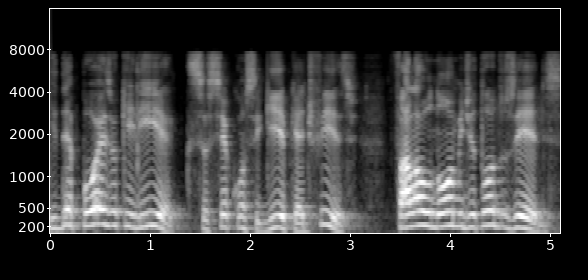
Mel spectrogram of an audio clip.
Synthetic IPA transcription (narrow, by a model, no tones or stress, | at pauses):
ɪd̪epojzewkɪɾiɐkɪ̥sɪvosekõsɪɡipoɾkeɛd͡ʒifisju̥ | falaʊnõmɪd͡ʒɪt̪od̪ʊzelɪs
